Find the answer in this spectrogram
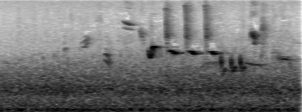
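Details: Common Nightingales singing among hedges around Braziers Meadow, Orwell Country Park, heard at a distance: quick, varied phrases of sharp whistles, slurs and clicks over a steady low rumble of wind or far traffic.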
